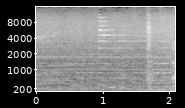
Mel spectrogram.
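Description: Red Car Trolley streetcar on its rails, pulling into its stop: a steady rumble with brief faint high tones about a second in.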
